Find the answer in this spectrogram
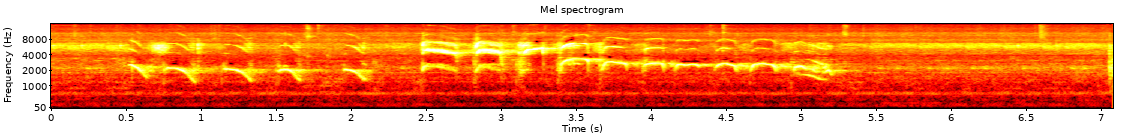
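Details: A greater green leafbird shows its many-voiced song, said to provoke other birds: a run of four downslurred whistles, then a rapid stream of chattering, warbled notes, all high and clear.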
